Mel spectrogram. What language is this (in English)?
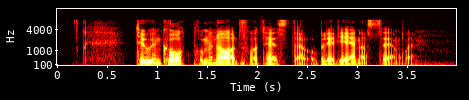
Swedish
